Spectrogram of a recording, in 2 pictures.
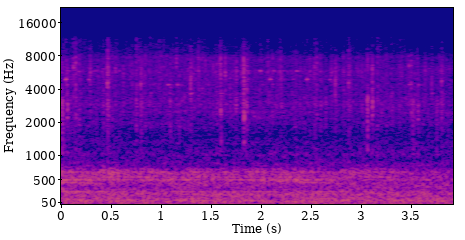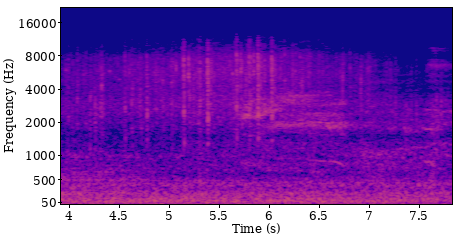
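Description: Armoured footsteps run quickly across a stone floor.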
